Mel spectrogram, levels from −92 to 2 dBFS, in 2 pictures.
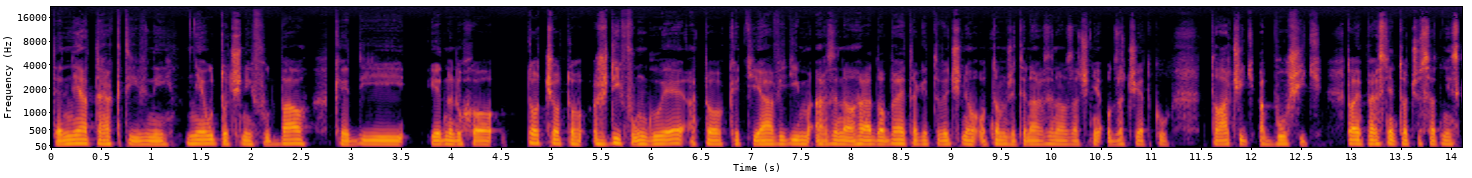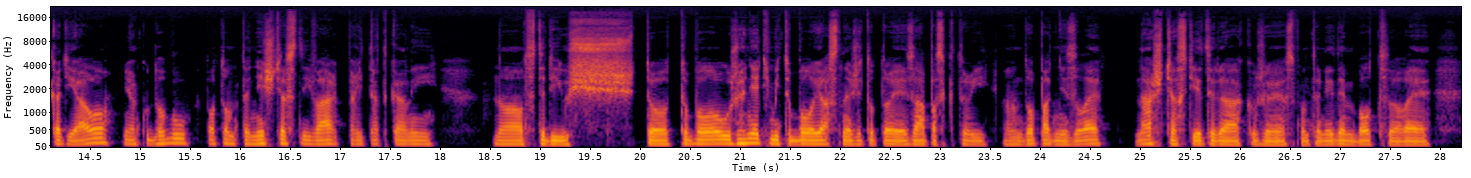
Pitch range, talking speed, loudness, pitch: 95-110 Hz, 165 wpm, -23 LUFS, 100 Hz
